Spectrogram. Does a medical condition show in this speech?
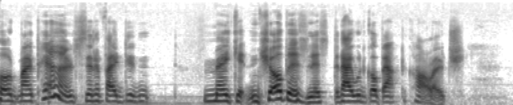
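Yes: cerebral palsy.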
